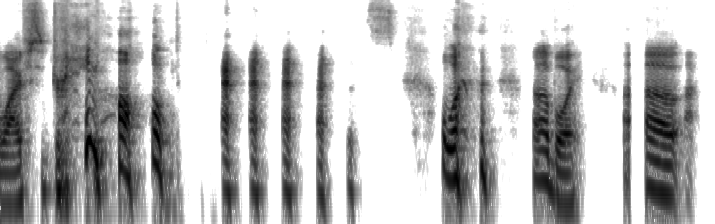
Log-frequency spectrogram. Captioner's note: laughter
